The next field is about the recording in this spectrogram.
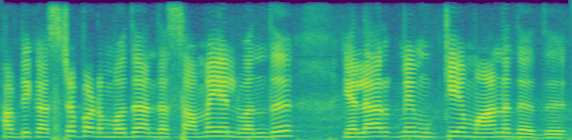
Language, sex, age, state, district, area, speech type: Tamil, female, 30-45, Tamil Nadu, Tiruvannamalai, urban, spontaneous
